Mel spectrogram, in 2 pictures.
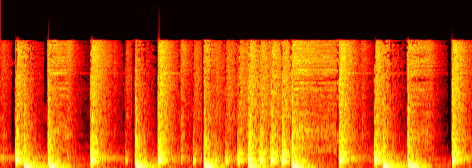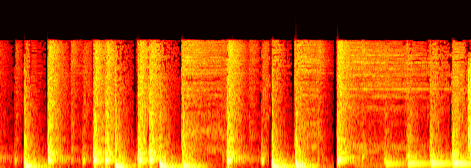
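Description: Background music: a drum kit playing a steady beat with kick drum, snare and cymbals. A low held note comes in near the end.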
